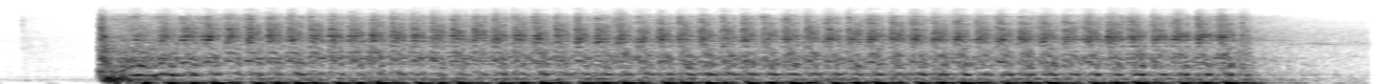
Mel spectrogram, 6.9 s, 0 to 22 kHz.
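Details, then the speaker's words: Volkswagen Beetle-based Model T kit car sat 30 years, coil unplugged; steady rhythmic cranking about six seconds with no firing because the fuel pump is dead and no fuel reaches the engine. "nothing so fuel pump is shot so we won't be able to do that"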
